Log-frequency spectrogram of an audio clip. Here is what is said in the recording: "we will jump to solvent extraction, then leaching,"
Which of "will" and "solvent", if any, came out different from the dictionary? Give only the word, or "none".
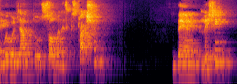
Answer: solvent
